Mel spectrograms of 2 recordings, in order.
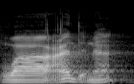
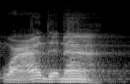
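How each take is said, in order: First: The first vowel is held long. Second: The first vowel is kept short. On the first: "bisa dibaca dengan ada alif" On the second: "dan juga tanpa alif"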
